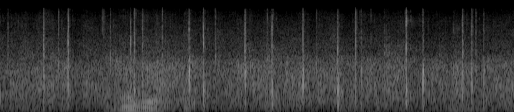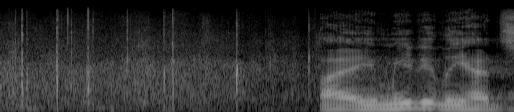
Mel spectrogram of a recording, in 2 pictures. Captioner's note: attendees applauding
